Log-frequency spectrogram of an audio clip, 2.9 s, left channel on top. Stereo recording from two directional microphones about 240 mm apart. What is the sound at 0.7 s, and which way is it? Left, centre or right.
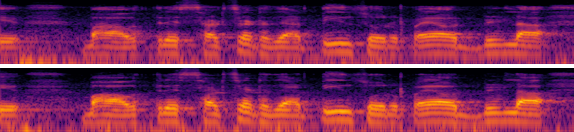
A man's voice, centre.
